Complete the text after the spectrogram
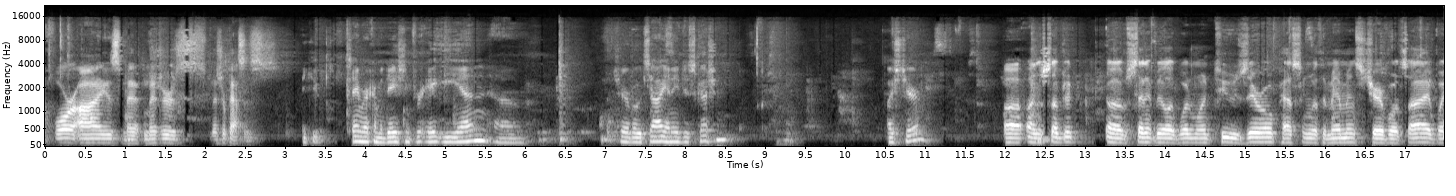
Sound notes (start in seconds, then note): none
